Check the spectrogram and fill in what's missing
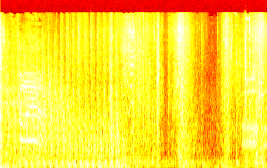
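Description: Rapid automatic gunfire from a first-person shooter video game, loud and dense, with repeated bursts and shots throughout, while players' voices talk over the action.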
